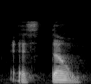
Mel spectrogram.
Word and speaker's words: estão: It's not estão. It's not vowel. It's estão, tão, estão, estão. Vão, vão, vão. So I guess one way you can practice if you say the word ow, right? But say it like nasally.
